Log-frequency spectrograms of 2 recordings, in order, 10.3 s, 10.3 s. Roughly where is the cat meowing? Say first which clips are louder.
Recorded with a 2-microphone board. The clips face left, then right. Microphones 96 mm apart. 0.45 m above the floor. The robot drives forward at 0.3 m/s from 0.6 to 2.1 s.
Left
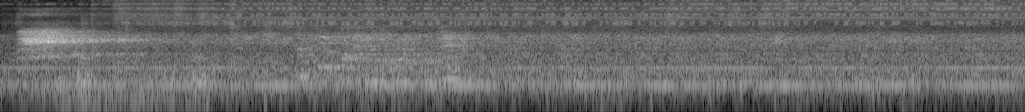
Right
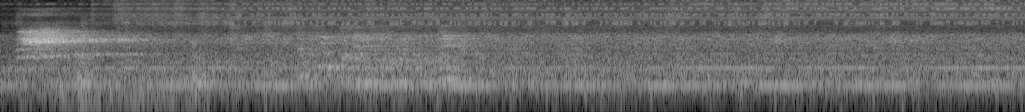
Even; right.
